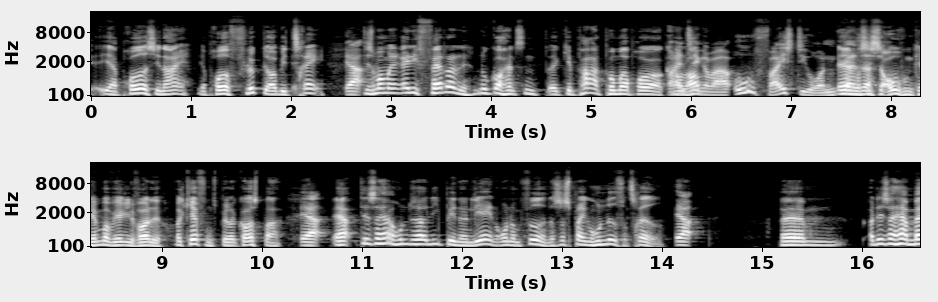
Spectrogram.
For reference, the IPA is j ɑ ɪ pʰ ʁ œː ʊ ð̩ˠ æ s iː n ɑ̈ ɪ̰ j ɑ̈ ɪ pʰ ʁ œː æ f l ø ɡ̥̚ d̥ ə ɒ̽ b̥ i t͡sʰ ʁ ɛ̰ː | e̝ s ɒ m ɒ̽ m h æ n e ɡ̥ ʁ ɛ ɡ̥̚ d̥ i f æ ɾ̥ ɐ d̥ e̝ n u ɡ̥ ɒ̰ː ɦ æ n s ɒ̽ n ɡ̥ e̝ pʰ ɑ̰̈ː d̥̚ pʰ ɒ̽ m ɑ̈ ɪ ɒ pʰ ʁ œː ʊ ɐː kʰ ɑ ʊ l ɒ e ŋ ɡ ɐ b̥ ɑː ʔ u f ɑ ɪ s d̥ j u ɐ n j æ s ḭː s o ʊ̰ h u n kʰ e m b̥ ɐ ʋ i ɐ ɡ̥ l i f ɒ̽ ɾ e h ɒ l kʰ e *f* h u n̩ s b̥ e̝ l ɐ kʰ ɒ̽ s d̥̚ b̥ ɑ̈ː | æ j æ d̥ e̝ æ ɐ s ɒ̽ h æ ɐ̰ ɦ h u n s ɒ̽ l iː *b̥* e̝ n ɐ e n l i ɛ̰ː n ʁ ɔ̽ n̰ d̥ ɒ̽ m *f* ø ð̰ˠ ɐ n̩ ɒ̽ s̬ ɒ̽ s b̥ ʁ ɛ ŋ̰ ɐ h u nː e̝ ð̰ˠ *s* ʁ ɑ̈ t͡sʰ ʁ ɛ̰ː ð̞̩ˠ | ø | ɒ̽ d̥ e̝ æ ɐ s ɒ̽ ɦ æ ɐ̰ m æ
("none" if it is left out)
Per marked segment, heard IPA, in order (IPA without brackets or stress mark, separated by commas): f, b̥, f, f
